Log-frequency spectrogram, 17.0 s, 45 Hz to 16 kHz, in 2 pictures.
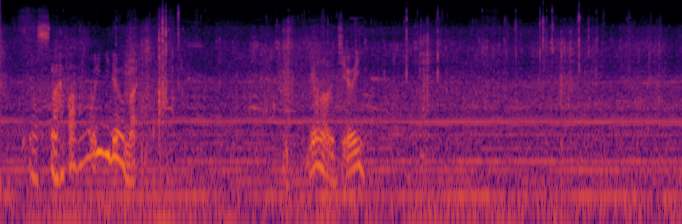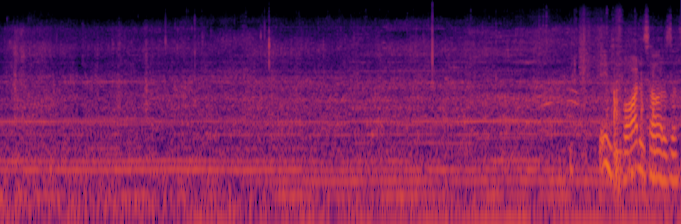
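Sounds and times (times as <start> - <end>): motorboat engine running: 0.0 - 17.0
faint clicks: 4.9 - 8.3, 10.5 - 12.4, 13.8 - 14.1.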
